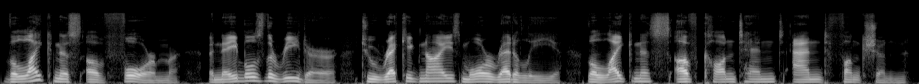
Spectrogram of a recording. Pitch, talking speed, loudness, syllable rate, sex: 120 Hz, 110 wpm, -21 LUFS, 3.7 syllables/s, male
